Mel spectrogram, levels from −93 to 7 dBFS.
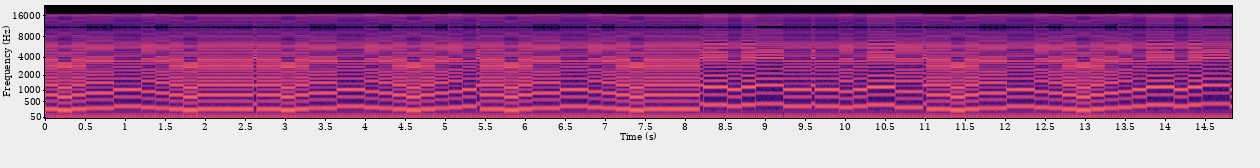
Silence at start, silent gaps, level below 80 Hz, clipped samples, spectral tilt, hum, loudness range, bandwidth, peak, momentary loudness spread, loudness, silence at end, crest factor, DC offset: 0 s; none; -40 dBFS; under 0.1%; -1 dB/octave; 50 Hz at -50 dBFS; 1 LU; 17 kHz; -10 dBFS; 3 LU; -22 LUFS; 0 s; 14 dB; 0.6%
